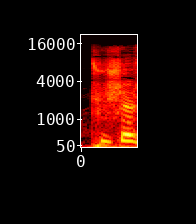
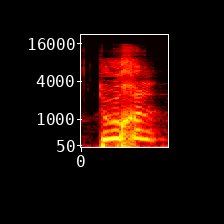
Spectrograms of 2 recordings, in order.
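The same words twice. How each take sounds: First: Said in the usual way. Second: High, loud mock-German "Tuchel"; "Tuchel" in a badly attempted German accent, pitched up; exaggerated German pronunciation of the name. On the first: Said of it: "Tuchel se prononce Tourelle". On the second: Shown as a demonstration. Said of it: "Horrible, mon accent".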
